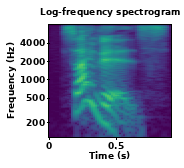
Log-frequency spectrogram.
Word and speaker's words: SCIVIS: Joining us this time, Dan Oates, coordinator of Space Camp for Interested Visually Impaired Students, or known as SCIVIS. Is that right, Dan? That is correct, Susan. Good pronunciation.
